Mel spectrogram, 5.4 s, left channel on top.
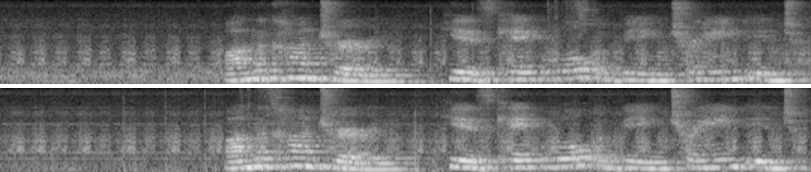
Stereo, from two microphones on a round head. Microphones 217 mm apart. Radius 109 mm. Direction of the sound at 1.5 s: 10° left (ahead or behind).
